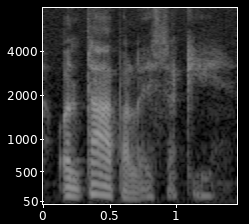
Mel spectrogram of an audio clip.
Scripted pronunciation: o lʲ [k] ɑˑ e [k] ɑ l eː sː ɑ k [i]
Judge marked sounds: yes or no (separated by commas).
no, no, no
